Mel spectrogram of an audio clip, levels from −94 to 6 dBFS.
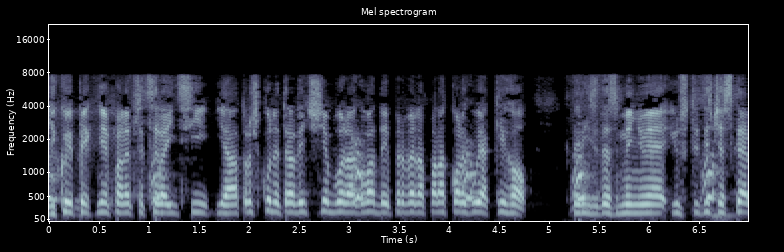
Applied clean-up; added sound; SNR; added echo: classical method spectral subtraction.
